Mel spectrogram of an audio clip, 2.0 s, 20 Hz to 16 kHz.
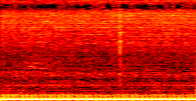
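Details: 1995 Toyota Celica GT4 import, first real run after 8–9 years stood, fuel leak at tank connector fixed, no airbox fitted, cam belt not yet done: deep, steady, even idle rumble, no knocks, misses or ticking; healthy.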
